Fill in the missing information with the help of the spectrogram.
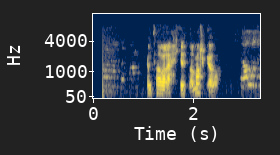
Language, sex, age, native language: Icelandic, male, 30-39, Icelandic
